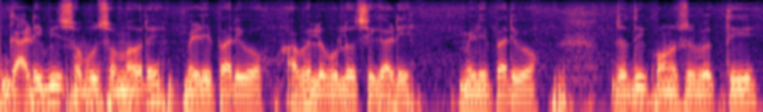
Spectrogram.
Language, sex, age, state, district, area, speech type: Odia, male, 30-45, Odisha, Jagatsinghpur, rural, spontaneous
